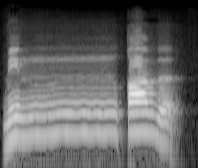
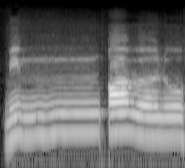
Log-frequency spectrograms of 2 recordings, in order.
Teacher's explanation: Wa harramna alaihil maradi'a min, di sini ikhfa hakiki dua harakat samar ya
